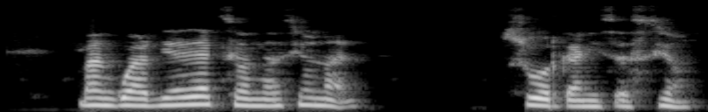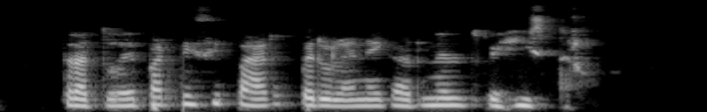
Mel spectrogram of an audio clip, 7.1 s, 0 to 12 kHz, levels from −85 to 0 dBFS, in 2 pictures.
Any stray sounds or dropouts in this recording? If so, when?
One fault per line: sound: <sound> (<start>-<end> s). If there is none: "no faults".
no faults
